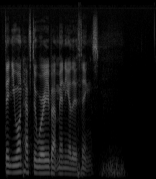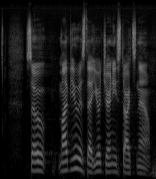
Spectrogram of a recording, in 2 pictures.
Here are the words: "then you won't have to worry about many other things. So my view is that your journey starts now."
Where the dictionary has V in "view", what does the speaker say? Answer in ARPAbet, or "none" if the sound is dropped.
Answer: V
